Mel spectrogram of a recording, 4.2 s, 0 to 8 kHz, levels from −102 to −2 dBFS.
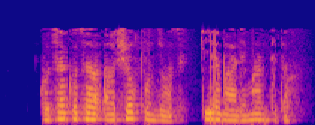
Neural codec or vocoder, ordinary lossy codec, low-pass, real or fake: none; AAC, 16 kbps; 7.2 kHz; real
